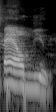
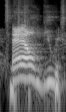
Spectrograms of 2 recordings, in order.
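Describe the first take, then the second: First: Said in the usual way. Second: Townview said louder and punched hard; emphatic repeat. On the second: Shown as a demonstration. To friends, hyping the tough neighborhood, punching Townview loudly. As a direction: hit Townview loudly to drive it home.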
